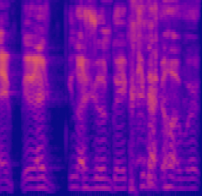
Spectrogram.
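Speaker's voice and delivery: put-on heavy Cajun accent, high. Retelling how the coach greeted the office staff: Coach O impression with thick Cajun accent. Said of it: "with his thick Cajun accent".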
